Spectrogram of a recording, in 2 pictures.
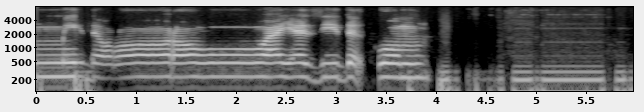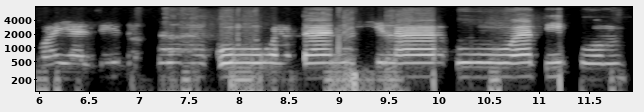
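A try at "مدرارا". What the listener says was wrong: Ya, kolkolah midalnya jangan dihilangkan. Kan wau tasdidnya tapi tidak ditahan. Kuwatan.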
